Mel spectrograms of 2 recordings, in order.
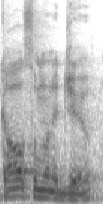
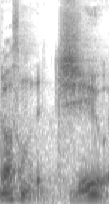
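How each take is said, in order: First: It is said in a plain, neutral tone. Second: It is said in a hostile, contemptuous tone. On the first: It is simply a description of someone. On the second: It is meant as a slur.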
